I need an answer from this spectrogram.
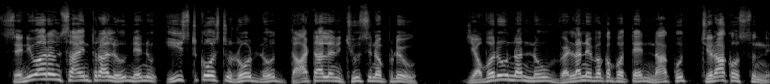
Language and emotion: Telugu, angry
